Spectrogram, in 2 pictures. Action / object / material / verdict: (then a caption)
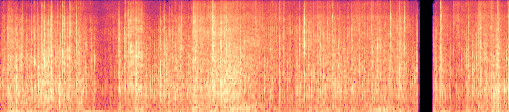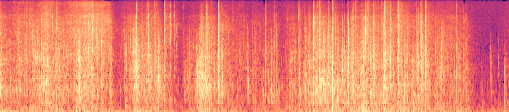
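scrape / polyethylene shipping mailer bag / plastic / none. Hands grip, crumple and open a large grey polyethylene shipping mailer holding clothing on a table. Bright, crackly plastic crinkling runs nearly continuously, with a brief full dropout to silence just after four seconds. The rustling swells again and fades softly at the end.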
